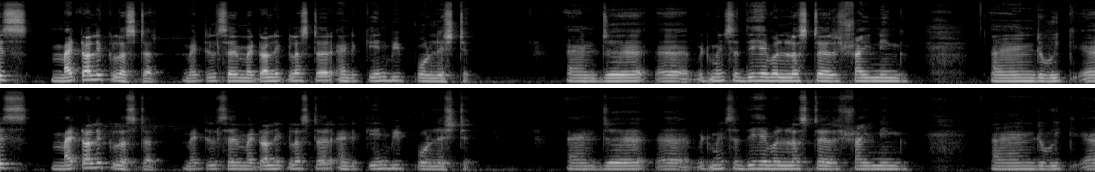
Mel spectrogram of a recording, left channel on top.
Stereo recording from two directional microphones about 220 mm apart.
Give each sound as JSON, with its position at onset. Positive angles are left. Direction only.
{"t": 0.0, "sound": "speech", "side_deg": 50}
